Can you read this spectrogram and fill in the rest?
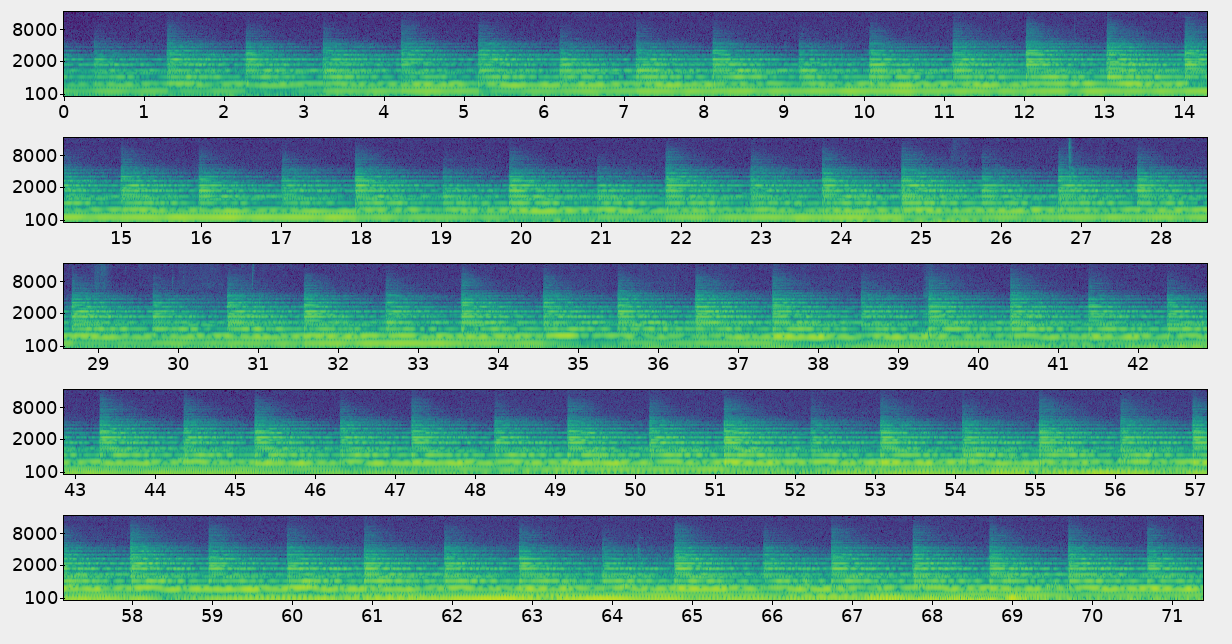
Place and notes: hupperdange, church, bells
A second recording of the church bells. This time the full set calling for mass.
Hupperdange, Kirche, Glocken
Eine zweite Aufnahme der Kirchenglocken. Dieses Mal alle Glocken, die zur Messe rufen.
Hupperdange, église, cloches
Un deuxième enregistrement des cloches de l’église. Cette fois le carillon complet qui invite pour la messe
Project - Klangraum Our - topographic field recordings, sound objects and social ambiences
